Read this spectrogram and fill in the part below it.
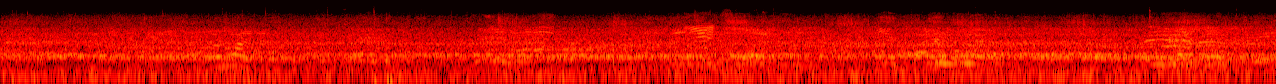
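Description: Players shout and call out to each other across an open, echoing stadium.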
